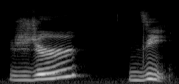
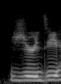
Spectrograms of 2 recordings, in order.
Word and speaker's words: jeudi: Jeudi. Jeudi has two syllables, jeudi. So the end of the first syllable is je, di.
